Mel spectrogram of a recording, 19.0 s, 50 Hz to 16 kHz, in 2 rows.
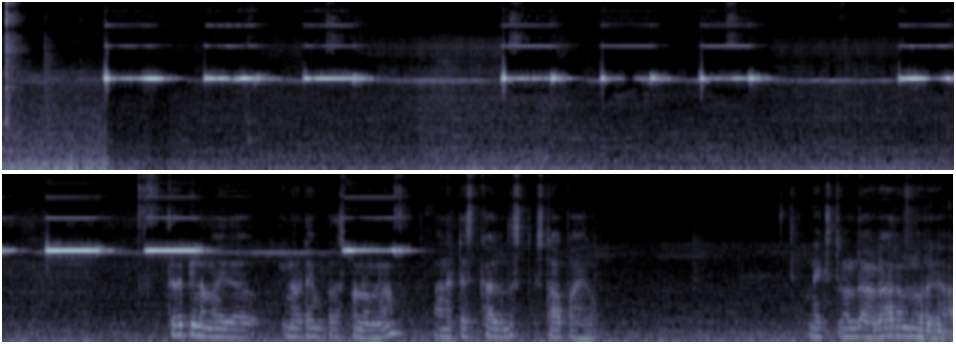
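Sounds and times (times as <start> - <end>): fire alarm hooter tone: 1.0 - 13.8.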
